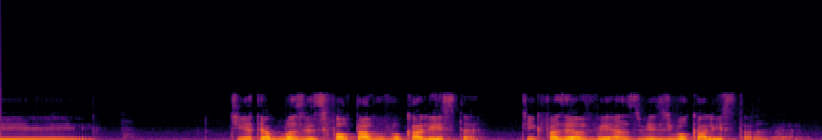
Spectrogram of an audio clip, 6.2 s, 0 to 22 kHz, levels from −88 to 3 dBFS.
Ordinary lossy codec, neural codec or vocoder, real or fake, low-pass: none; codec, 16 kHz, 8 kbps, FunCodec, trained on LibriTTS, 25 frames a second; fake; 7.2 kHz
